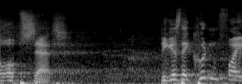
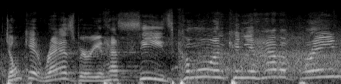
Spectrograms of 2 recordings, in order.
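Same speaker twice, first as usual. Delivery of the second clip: high-pitched mock nagging, climbing higher; hammed-up fed-up scolding; exasperated wife; 12 semitones higher than usual. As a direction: scold him, rising to a screechy peak. Acted nagging wife berating husband.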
